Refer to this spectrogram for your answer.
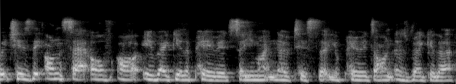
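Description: With a normal speaking voice, a woman talks fairly quickly at a fairly high pitch with ordinary pitch variation. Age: 40s. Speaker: nutritional therapist. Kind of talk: interview.

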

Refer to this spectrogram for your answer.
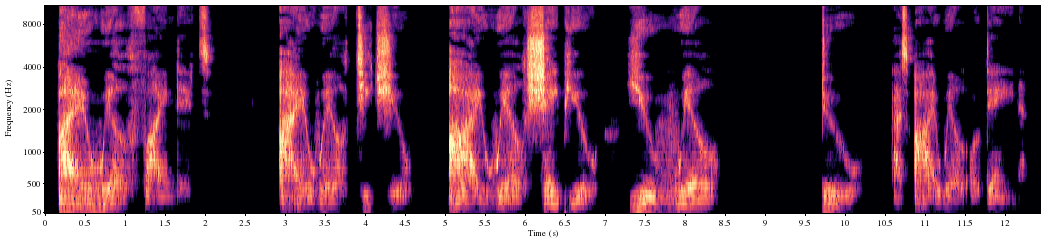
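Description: In a put-on character voice, the speaker growls at a very slow pace with long, frequent pauses. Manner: eerie, commanding.

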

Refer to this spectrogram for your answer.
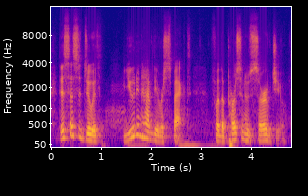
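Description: Ordinary pitch variation marks this man's speech in an American accent. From New York, Queens. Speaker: podcast co-host. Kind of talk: casual chat.

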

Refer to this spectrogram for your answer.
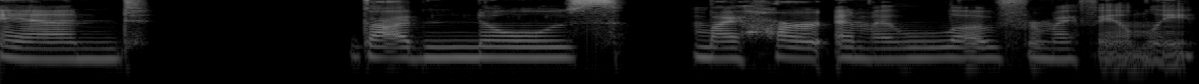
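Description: A woman with a Canadian accent speaks very slowly at a medium pitch, in a monotone, flat delivery. Her long, frequent pauses stand out on a very clean recording with a silent background. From Canada, British Columbia (Vernon). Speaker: church member, stay-at-home mom. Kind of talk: testimony.

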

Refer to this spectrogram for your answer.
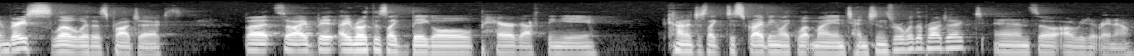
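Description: In a very clean recording with a silent background, a man speaks with a very deep, low pitch and ordinary pitch variation. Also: moderate pace. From California (Salinas). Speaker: photographer. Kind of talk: casual chat.

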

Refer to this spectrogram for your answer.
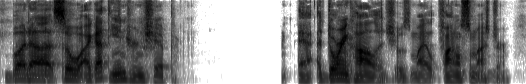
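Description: Long, frequent pauses mark the speech of a man with a New Jersey accent. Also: medium pitch for a man, ordinary pitch variation, fairly quick pace. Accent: New Jersey American. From New Jersey, US. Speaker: author and comedian. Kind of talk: casual chat. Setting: studio.

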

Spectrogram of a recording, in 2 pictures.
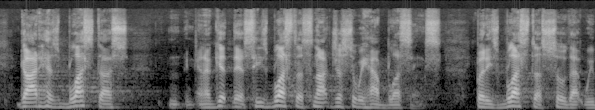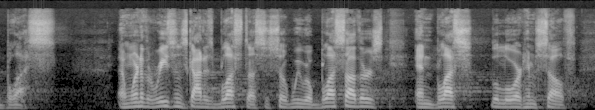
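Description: Here a man with an American accent has a plain, everyday voice at a medium pitch. He speaks at a fairly quick pace with ordinary pitch variation on a very clean recording with a silent background. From Illinois, US Midwest. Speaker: pastor. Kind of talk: sermon. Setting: church.

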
